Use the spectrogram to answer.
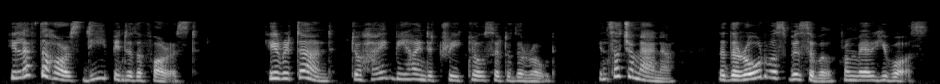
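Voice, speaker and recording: A woman's voice: mid-range voice, no echo. A woman reading a story aloud as scripted audiobook narration. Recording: dull, lo-fi, dry close recording.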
